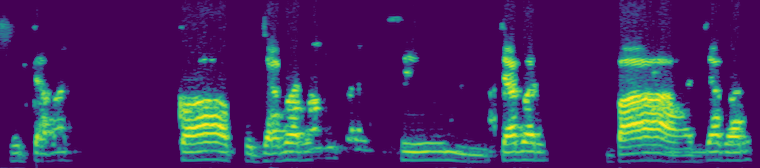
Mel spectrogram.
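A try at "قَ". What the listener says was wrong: দেখুন, আপনি তো জাবার পড়ছেন, কিন্তু অক্ষরটা কি উচ্চারণ হবে সেটা আপনি পড়লেন না। কাফ জাবার কা, আমি বললাম জাবারের আওয়াজ উপর দিকে হয় আর আকার লাগাতে হবে। দেখুন, জাবারের সঙ্গে যখন পড়তে গেলে আকার লাগাবেন, তাহলে কাফ জাবার কা, কয়াকারে কা।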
